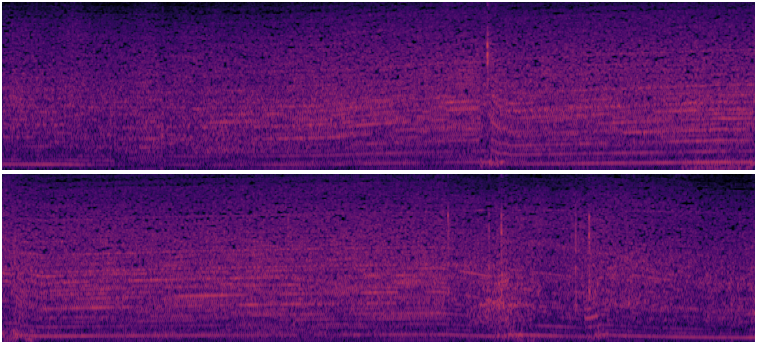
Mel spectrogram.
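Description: A racing car engine roars steadily, its pitch rising as it speeds up and dropping sharply with each gear change.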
